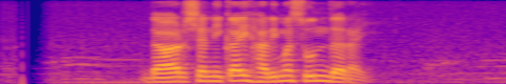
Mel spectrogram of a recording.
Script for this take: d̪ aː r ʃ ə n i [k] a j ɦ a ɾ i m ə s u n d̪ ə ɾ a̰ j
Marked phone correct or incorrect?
correct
